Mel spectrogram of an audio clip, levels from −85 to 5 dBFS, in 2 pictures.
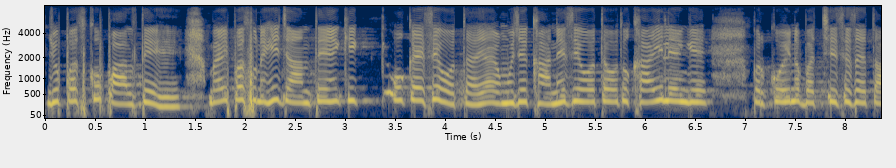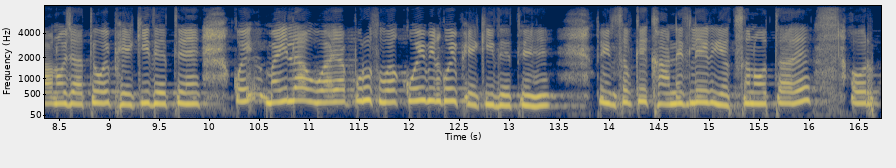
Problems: constant background noise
